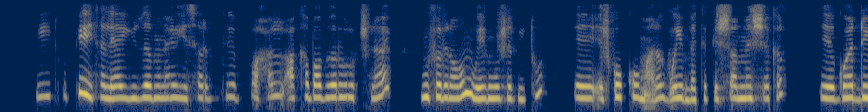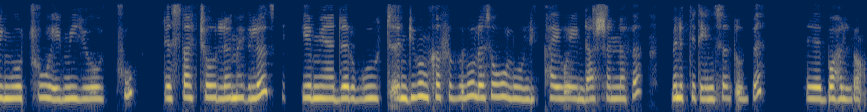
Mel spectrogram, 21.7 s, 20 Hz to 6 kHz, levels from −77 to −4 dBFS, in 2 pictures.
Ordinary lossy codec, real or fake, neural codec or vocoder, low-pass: AAC, 24 kbps; fake; codec, 16 kHz, 0.8 kbps, ZipCodec; 5.4 kHz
